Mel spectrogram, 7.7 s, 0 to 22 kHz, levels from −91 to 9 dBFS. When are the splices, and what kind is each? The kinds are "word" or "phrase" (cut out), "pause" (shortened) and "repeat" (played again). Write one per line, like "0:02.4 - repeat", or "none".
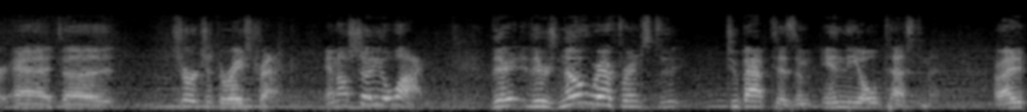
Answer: none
